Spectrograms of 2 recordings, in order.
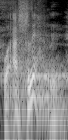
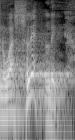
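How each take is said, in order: First: The vowel starts with a glottal stop. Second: The vowel is linked without a glottal stop. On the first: The speaker calls it right. "Tapi itu hamzah qata" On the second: The speaker calls it wrong. "jangan waslih li"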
